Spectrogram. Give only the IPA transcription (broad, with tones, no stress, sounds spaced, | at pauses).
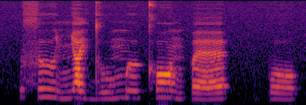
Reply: s ɯː˥˨ ɲ a˥˨ j d uː˩˧ m ɯː˧ kʰ ɔː˥˨ n p ɛː˩˧ | p o˩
